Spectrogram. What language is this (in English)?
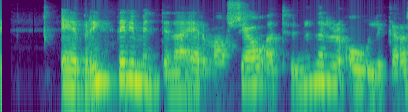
Icelandic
